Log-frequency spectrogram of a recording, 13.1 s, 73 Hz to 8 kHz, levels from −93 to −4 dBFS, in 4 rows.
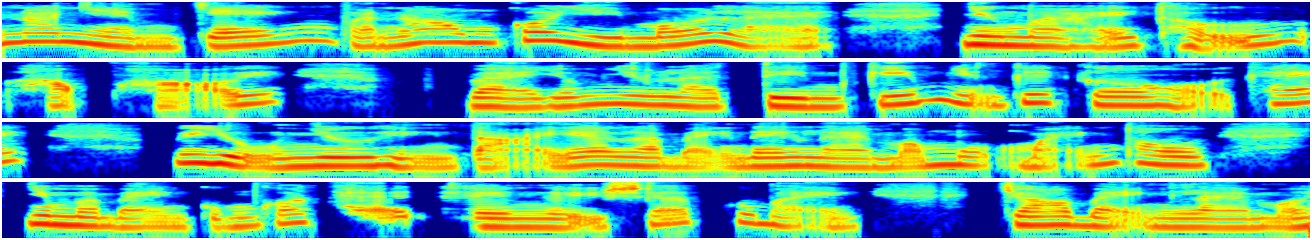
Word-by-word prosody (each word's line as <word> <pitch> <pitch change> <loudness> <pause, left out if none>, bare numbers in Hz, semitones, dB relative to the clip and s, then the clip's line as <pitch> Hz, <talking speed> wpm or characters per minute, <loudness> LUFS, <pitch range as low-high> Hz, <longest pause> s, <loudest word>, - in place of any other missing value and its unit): nó 295 +2 +1
nhàm 215 -9 0
chán 215 +4 +2 0.2
và 200 - -1
nó 235 +6 0
hông 275 -1 +1
có 325 +4 +3
gì 240 -10 +3
mới 220 +7 +2
lạ. 285 - -2 0.3
Nhưng 235 -3 +5
mà 205 -1 +2
hãy 200 +1 -1
thử 265 +6 -2
học - - -1 0.2
hỏi 255 - +1 0.5
và, 205 -2 +3
giống 205 +5 -1
như 245 -2 +1
là, 200 -3 0
tìm 195 -2 +4
kiếm 240 - +1
những 245 -7 -1
cái 270 +4 +1
cơ 220 -3 +2
hội 220 - -3
khác. 265 +5 0 0.3
Ví 270 -1 +4
dụ 230 - +5
như 210 +2 +3
hiện 200 - -1
tại - - 0
á, 225 +2 +3
là 210 -2 +2
bạn 200 - -4
đang 205 +1 +2
làm 190 -2 -1
ở - - 0
một 225 -1 0
mảng 240 +2 -3
thôi, 235 -5 +2 0.3
nhưng 245 -2 +4
mà 215 - +3
bạn 95 - -3
cũng 195 - -5
có 260 +5 -1
thể - - 0 0.2
đề 195 -1 +3
nghị 190 -1 -1
sếp 125 +3 +5
của 270 - -2
bạn, 215 -5 -3 0.3
cho 225 0 +4
bạn 200 -2 -1
làm 185 0 -1
ở - - 0
220 Hz, 255 wpm, -24 LUFS, 200-250 Hz, 0.5 s, Nhưng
